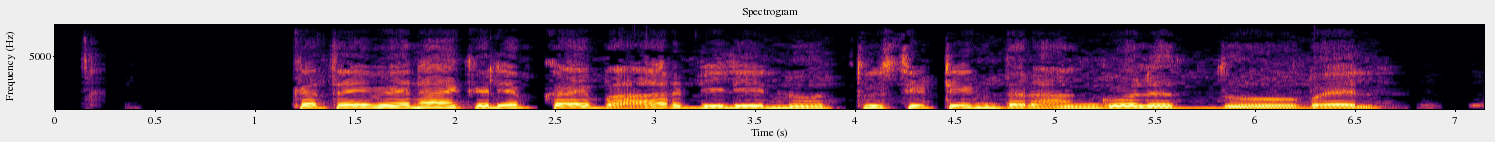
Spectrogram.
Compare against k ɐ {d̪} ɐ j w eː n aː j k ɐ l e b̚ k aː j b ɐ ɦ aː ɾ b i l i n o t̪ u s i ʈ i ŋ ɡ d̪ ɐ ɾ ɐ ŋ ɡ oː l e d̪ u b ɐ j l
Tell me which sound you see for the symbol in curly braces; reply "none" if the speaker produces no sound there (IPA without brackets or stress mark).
t̪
